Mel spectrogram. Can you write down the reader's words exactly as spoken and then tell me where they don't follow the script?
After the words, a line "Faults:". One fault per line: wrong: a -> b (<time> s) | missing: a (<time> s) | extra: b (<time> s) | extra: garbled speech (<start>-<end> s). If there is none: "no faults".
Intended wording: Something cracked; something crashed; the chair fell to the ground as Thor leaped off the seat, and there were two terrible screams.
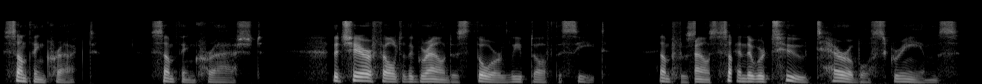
Something cracked; something crashed; the chair fell to the ground as Thor leaped off the seat, [garbled] and there were two terrible screams.
Faults:
extra: garbled speech (6.6-7.3 s)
